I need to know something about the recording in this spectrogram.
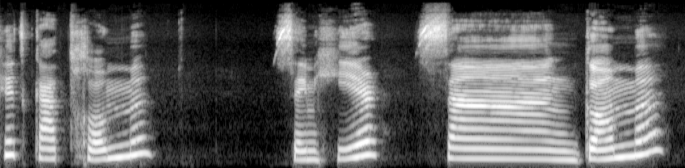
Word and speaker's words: cinq hommes: Cinq hommes, cinq hommes. We pronounce the Q, but we pronounce it linked to the next word.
